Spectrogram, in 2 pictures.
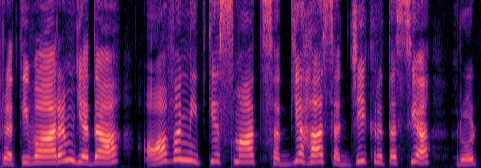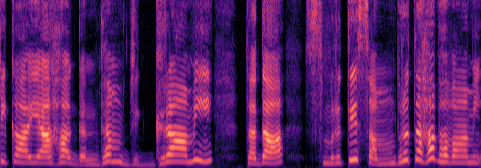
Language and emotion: Sanskrit, happy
